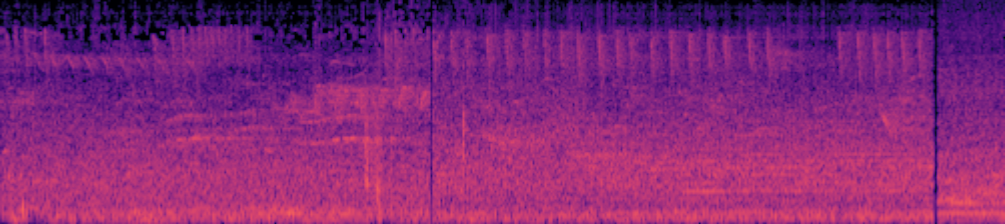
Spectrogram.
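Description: Outdoor natural ambience: a steady hiss with high, rapidly pulsed insect chirping at about four pulses a second and a few short bird calls. The sound drops out briefly near the end, then a low hum sets in.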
